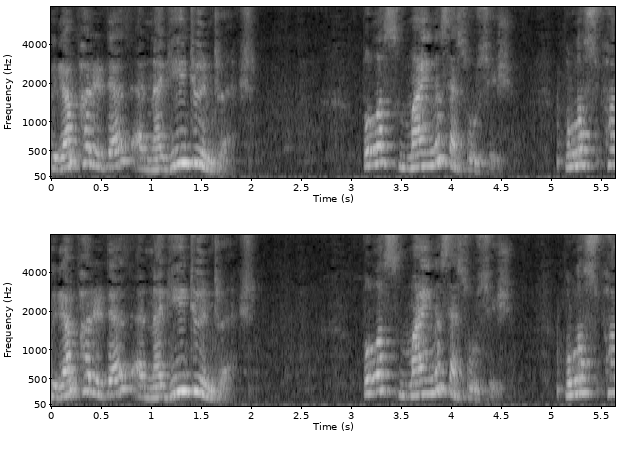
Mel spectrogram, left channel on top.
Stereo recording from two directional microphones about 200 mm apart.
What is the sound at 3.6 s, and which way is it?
Speech, centre (ahead or behind).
